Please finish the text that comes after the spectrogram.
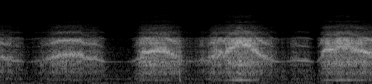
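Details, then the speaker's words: Sony ICF-5500M Captain 55 radio on external supply; warbling whistle sweeping up and down about once a second, recurring every 200 kHz; suspected switch-mode power supply or high-resistance feedback capacitor, not confirmed. "still got the whistle though you can hear that also sounds to me like it's a problem with the feedback capacitor thing"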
